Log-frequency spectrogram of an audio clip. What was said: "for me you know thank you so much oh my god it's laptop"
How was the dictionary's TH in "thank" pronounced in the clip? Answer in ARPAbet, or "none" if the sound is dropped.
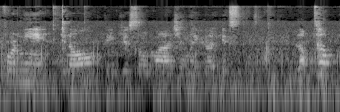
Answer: T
